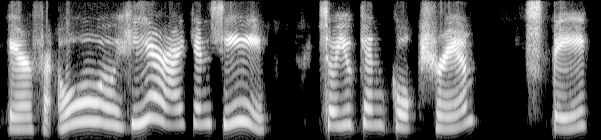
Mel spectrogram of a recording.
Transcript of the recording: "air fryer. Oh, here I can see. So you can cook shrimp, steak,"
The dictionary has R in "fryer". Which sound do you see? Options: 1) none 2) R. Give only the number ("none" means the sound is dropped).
1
